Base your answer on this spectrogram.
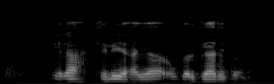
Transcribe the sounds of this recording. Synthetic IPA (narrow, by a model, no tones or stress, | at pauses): ɪlaːhkʰɛliɐjaːʔʊ̰ɡɐɾɡaːɾɪd̪ɔːna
